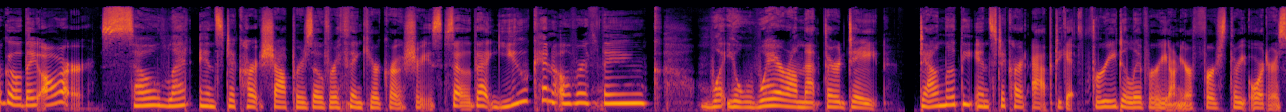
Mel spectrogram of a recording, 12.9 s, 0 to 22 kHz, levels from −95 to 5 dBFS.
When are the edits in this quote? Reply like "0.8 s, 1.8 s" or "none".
none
